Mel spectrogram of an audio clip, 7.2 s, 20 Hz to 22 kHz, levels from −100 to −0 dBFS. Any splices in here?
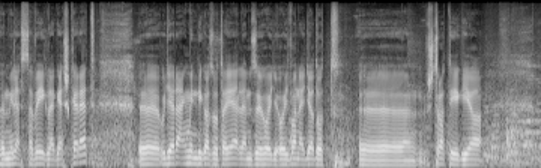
no; 0 cuts

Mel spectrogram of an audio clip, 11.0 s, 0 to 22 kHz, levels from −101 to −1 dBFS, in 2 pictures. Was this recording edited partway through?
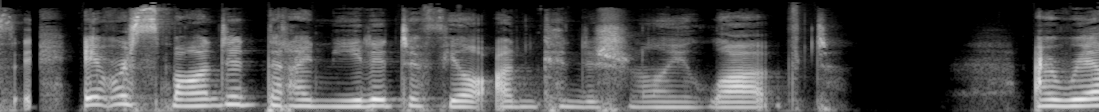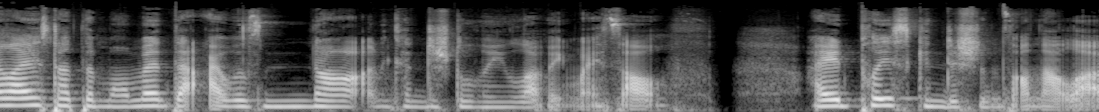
no; 0 cuts

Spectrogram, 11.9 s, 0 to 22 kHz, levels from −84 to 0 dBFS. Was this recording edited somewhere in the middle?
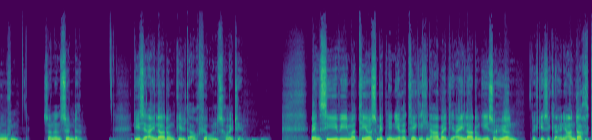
no; 0 cuts

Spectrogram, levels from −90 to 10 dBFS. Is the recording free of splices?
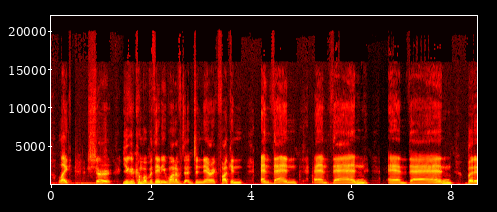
yes; 0 cuts

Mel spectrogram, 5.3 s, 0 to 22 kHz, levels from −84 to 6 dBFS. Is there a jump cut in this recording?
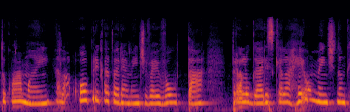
no; 0 cuts

